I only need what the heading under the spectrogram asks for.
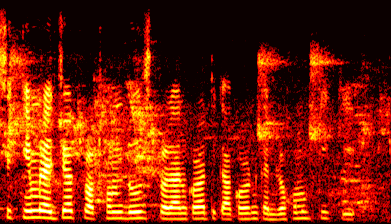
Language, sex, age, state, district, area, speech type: Assamese, female, 18-30, Assam, Kamrup Metropolitan, urban, read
